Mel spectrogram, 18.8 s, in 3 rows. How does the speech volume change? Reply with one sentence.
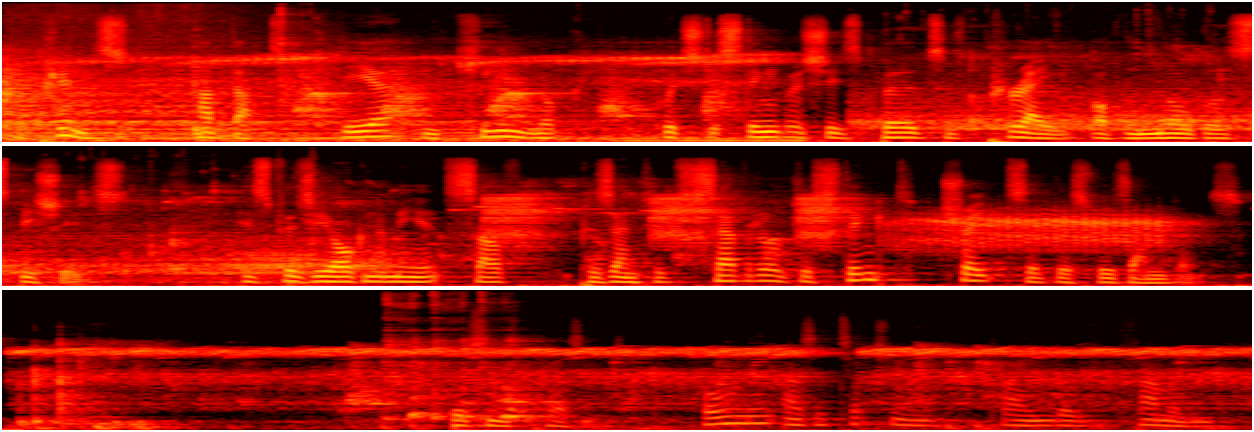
The volume of the speech goes down.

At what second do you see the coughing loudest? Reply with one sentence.
The volume of the coughing peaks at 1 second.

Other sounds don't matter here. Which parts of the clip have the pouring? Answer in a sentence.
You can't hear the pouring here.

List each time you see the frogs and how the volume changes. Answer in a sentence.
You can hear the frogs from 0.1 to 18.7 s, at a steady volume.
